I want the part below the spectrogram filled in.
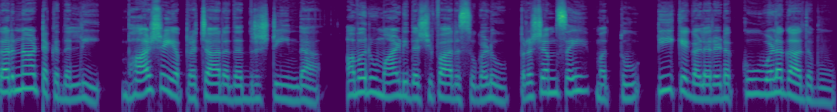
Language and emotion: Kannada, neutral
